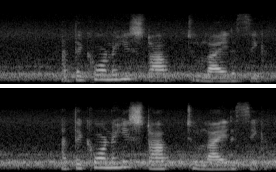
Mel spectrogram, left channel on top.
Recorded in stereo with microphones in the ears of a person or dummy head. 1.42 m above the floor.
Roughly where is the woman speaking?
Right.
